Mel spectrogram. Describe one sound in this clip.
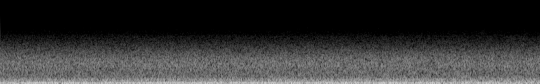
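Jet engines hum with a steady, deep rumble of cockpit noise.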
